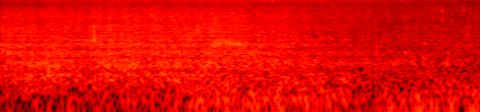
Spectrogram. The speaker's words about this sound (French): le chant des vagues qui se brisent sur le rivage,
